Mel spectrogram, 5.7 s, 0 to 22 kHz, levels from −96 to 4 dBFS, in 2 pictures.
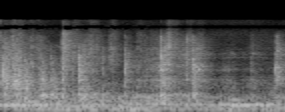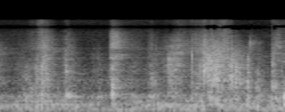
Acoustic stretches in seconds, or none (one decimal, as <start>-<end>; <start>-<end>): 0.0-1.5; 4.9-5.7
